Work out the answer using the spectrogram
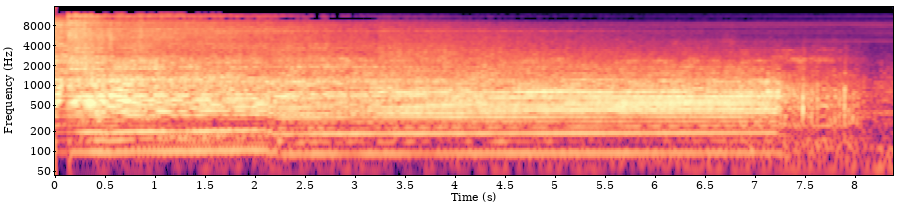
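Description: Two street cars at full throttle in a drag-strip roll race, their engines holding a steady high note as they run away down the track. The sound drops off sharply about seven seconds in.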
